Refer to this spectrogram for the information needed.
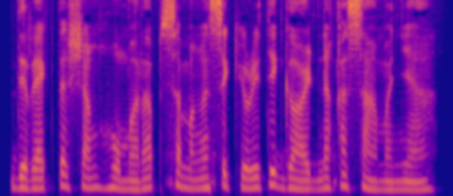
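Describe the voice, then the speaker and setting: A woman's voice: low voice, a little fast, dark tone, dry recording, studio quality. A woman narrator reading a scripted, dramatic story.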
